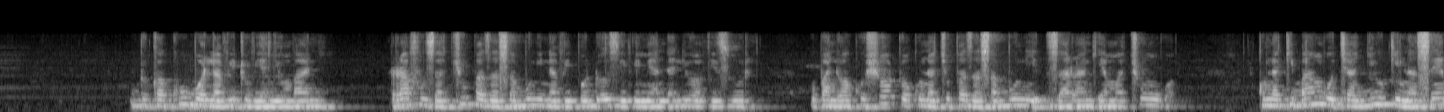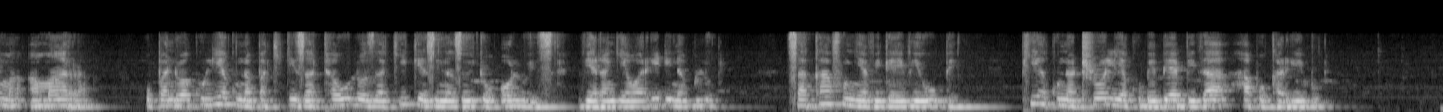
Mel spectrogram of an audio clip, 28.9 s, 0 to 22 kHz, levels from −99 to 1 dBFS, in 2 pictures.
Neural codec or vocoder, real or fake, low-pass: none; real; 7.2 kHz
